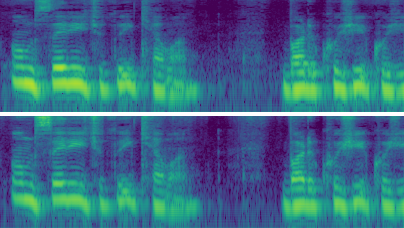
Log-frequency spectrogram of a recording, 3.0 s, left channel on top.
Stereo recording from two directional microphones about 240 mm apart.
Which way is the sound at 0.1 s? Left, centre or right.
Right.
